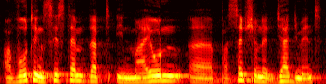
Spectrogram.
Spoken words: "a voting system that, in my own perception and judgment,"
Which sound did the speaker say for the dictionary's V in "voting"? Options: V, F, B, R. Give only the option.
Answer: V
